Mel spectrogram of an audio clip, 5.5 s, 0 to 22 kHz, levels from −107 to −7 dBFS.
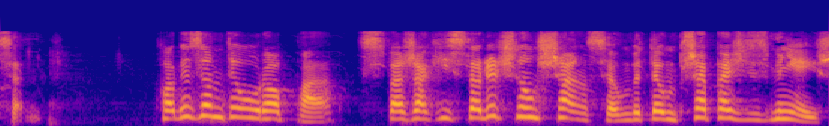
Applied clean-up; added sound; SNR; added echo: neural mask model DeepFilterNet 3.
